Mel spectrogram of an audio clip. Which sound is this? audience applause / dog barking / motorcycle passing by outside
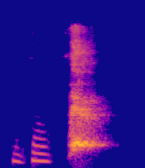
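dog barking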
